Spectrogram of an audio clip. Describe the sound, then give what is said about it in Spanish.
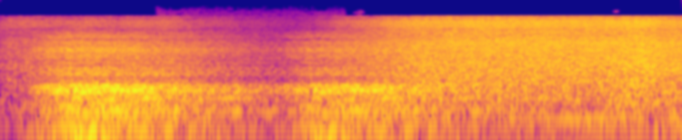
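Heavy, very high ocean waves crash continuously under a strong, gusting wind, a dense roar that swells around the first second, dips briefly, then surges back and holds steady and loud. “Y las olas muy altas el barco se estaba llenando de agua.”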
